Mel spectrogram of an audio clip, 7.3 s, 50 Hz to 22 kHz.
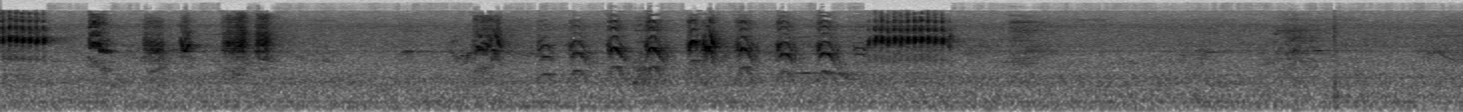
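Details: Swiftlet-like bird, recorded in Singapore in 2017 while preening, utters a quick run of sharp high chirps and twittering notes during the first half, then falls quiet apart from faint hiss.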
